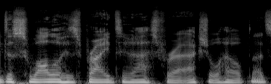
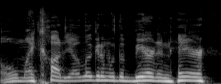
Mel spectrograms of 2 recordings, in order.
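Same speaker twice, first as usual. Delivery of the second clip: excited; 8 semitones higher than usual. Real, not acted. Reactor shocked at priest's look.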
